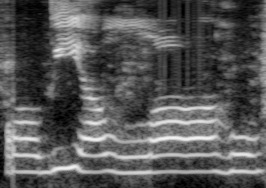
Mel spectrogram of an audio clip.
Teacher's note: Rodhi, Rodhiyallahu. Jadi, paksain dhot-nya jangan sampai berkurang kadar tebalnya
